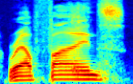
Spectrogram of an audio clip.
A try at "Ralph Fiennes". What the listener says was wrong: it's actually it's spelled Ralph, but it's actually pronounced Ray Fiennes.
